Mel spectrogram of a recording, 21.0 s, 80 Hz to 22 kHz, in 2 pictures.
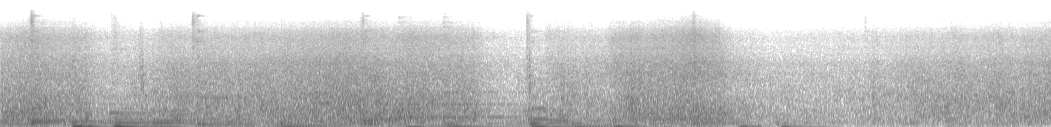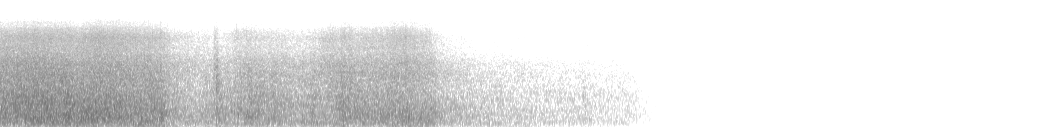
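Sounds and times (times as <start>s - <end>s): background music: 0.0s - 8.7s
sea waves washing in: 0.0s - 17.0s.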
